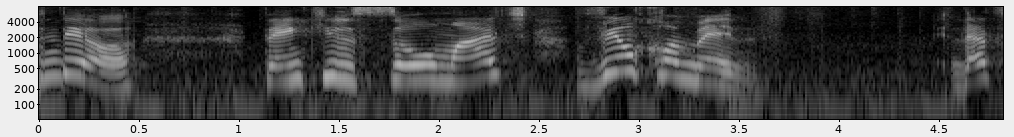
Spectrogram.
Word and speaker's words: Willkommen: Willkommen.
